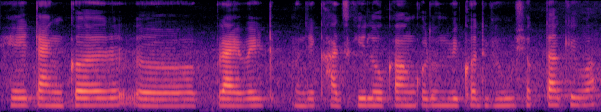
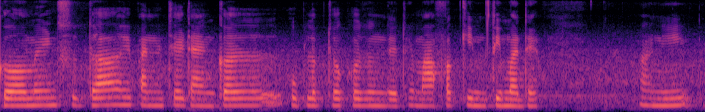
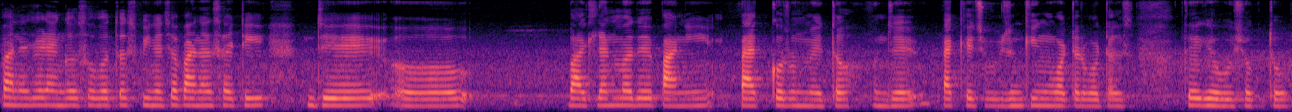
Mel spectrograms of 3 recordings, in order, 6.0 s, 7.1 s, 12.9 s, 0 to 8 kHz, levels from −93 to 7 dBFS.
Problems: constant background noise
